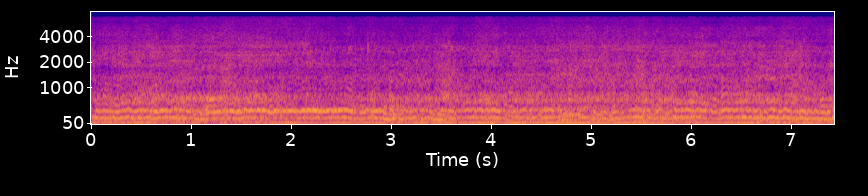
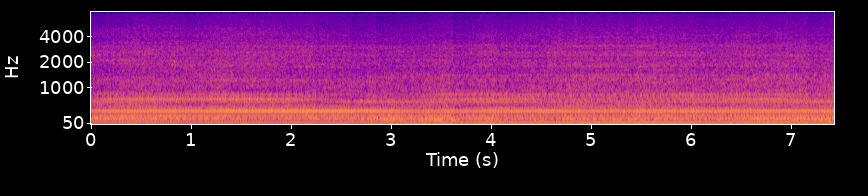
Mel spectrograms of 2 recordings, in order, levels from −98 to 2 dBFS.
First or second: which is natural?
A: second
